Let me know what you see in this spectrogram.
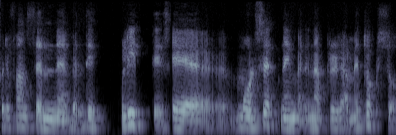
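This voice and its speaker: A woman with a Spanish accent, fairly low in pitch, at a moderate pace with fairly even intonation. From Chile. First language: Spanish (speaking Swedish). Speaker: professor of human geography. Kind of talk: interview. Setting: video call.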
